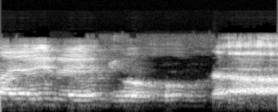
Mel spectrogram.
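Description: A man's voice chanting a line of a Bengali devotional song into a microphone, in drawn-out, wavering notes, with a short break about one and a half seconds in before the next phrase starts.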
